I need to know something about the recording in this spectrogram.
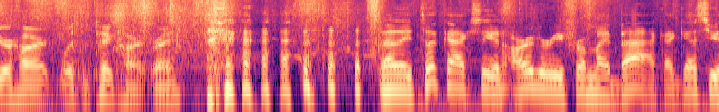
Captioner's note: laughter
